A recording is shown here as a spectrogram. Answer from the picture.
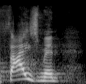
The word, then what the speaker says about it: Theismann: You guys know him as Joe Theismann. Joe Theismann changed his name to rhyme with Heisman.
